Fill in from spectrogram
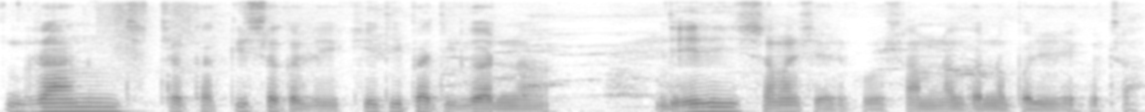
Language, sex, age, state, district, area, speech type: Nepali, male, 45-60, West Bengal, Darjeeling, rural, spontaneous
